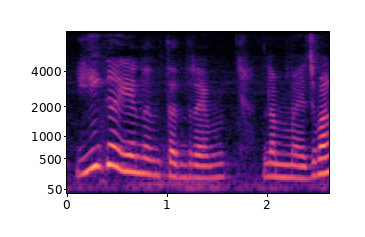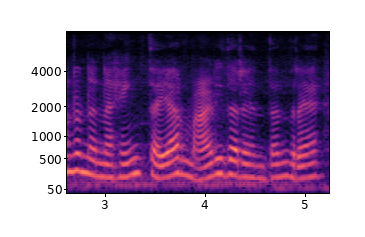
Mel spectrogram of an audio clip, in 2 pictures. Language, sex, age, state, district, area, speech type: Kannada, female, 60+, Karnataka, Bangalore Urban, urban, spontaneous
